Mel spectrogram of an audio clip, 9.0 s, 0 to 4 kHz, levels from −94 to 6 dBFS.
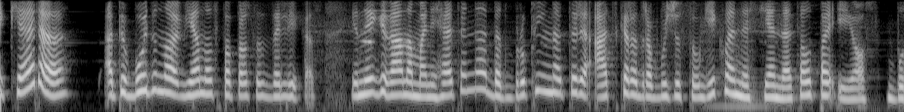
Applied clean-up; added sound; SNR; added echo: neural mask model DeepFilterNet 3.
